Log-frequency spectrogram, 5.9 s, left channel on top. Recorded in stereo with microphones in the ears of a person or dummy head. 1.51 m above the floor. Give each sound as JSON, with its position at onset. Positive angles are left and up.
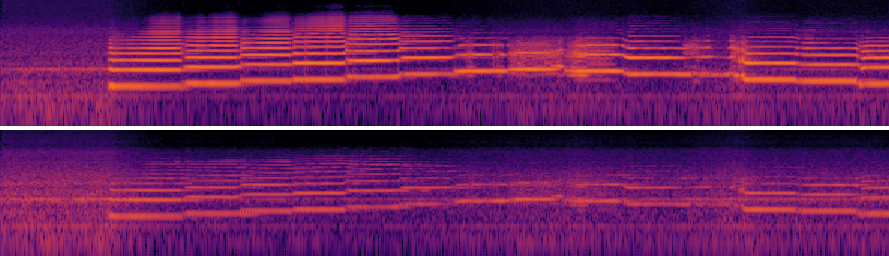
{"t": 0.7, "sound": "a trumpet", "side_deg": 65, "distance_m": 0.6}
